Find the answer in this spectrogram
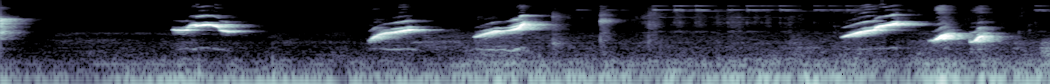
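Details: Grey parrot whistling to communicate with others of its kind and mark territory: a handful of sharp upward-sweeping whistles, spaced one to two seconds apart with quiet between them.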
